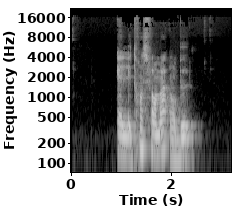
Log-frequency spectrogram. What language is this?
French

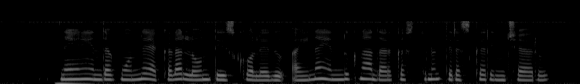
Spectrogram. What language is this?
Telugu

